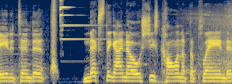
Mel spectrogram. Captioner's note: bell pings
